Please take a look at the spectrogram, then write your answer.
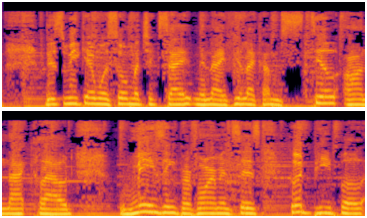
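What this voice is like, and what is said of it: Slightly hoarse voice. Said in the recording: “I'm a little hoarse today”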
